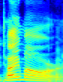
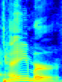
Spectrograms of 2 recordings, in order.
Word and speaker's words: Tamar: You didn't say Tamar. – Oh, Brax. – Now I know. Now I know who it is. – Oh, Tamar now? – You weren't saying it right. – You weren't saying it right. He didn't say it right. – Yeah, I thought you said tamer. – Like a lion.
